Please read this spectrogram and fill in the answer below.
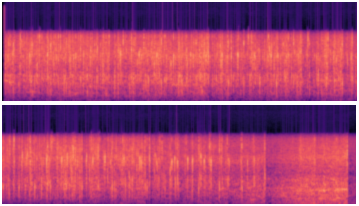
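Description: Audience applauding: a dense patter of many hands clapping that dies down near the end.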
